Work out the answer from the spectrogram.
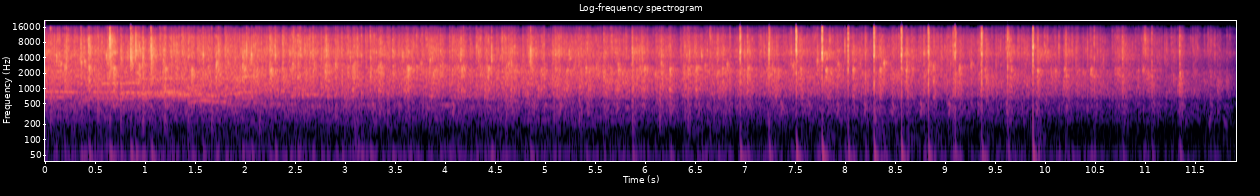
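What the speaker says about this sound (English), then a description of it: "we might just give a final round of applause to all our graduates and wish them well in the future" Sustained applause from a graduation ceremony audience at Griffith College Limerick, a dense, steady wash of clapping that starts loud and gradually thins toward the end, with individual claps becoming more distinct.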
